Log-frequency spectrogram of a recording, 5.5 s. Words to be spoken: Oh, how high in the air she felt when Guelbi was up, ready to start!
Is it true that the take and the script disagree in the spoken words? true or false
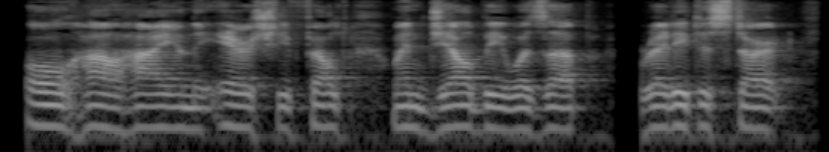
false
